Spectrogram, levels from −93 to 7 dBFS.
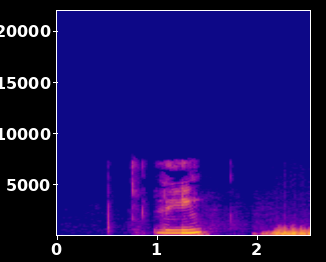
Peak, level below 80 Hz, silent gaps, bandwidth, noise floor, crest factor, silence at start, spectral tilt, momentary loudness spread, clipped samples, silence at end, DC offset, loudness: -2 dBFS; -54 dBFS; none; 7.6 kHz; -56 dBFS; 16 dB; 1 s; -8.5 dB/octave; 15 LU; under 0.1%; 0 s; under 0.1%; -16 LUFS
